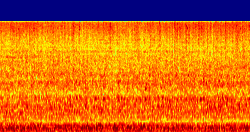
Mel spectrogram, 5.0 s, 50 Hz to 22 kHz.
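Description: Kubota DC-95 rice combine harvester running steadily while it cuts rice, its diesel engine and threshing machinery making an even, unbroken mechanical noise.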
